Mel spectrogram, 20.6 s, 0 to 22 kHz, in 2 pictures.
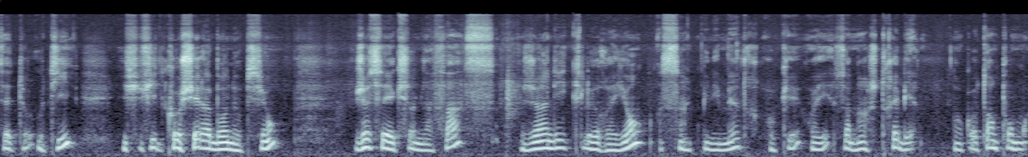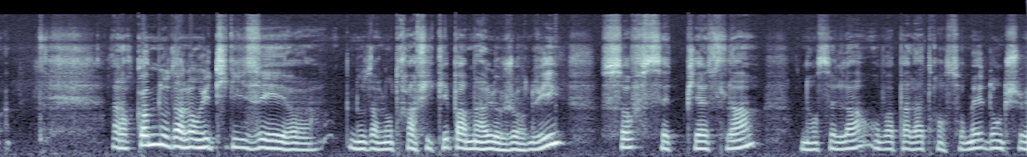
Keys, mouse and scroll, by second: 0.9 click, 4.0 click, 5.5 click, 6.9 KP_5, 7.3 KP_Enter, 19.4 click.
